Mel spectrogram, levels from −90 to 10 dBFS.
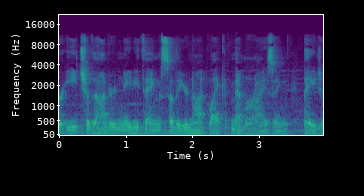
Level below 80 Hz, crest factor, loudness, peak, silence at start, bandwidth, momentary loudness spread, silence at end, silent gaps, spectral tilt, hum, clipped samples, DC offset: -54 dBFS; 18 dB; -29 LUFS; -10 dBFS; 0 s; 12 kHz; 8 LU; 0 s; none; -4 dB/octave; none; under 0.1%; under 0.1%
